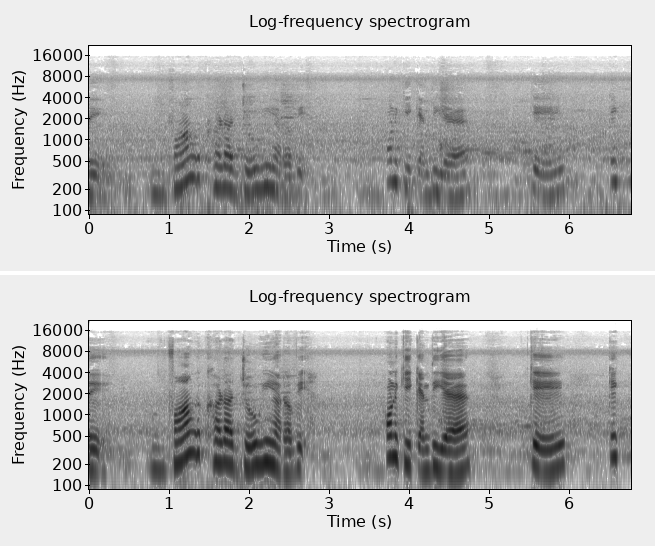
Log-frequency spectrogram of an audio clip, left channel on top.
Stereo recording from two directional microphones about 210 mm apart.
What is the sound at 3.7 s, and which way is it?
Speech, 35° right (ahead or behind).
